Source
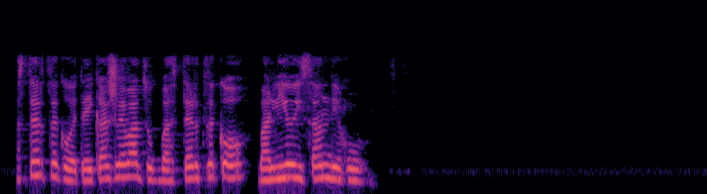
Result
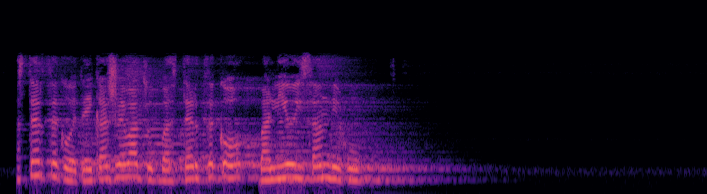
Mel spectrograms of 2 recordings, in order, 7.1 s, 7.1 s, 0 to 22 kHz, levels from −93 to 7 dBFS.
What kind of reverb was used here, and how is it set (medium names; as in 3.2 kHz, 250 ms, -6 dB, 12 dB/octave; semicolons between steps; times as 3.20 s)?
algorithmic reverb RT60 1.8 s, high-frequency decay 0.85×, pre-delay 115 ms, DRR 10 dB; trim +1.5 dB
